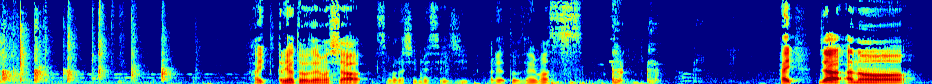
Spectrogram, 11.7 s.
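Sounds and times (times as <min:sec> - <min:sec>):
group clapping in applause: 0:00.0 - 0:02.6
speech: 0:03.2 - 0:07.8, 0:09.8 - 0:11.4.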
